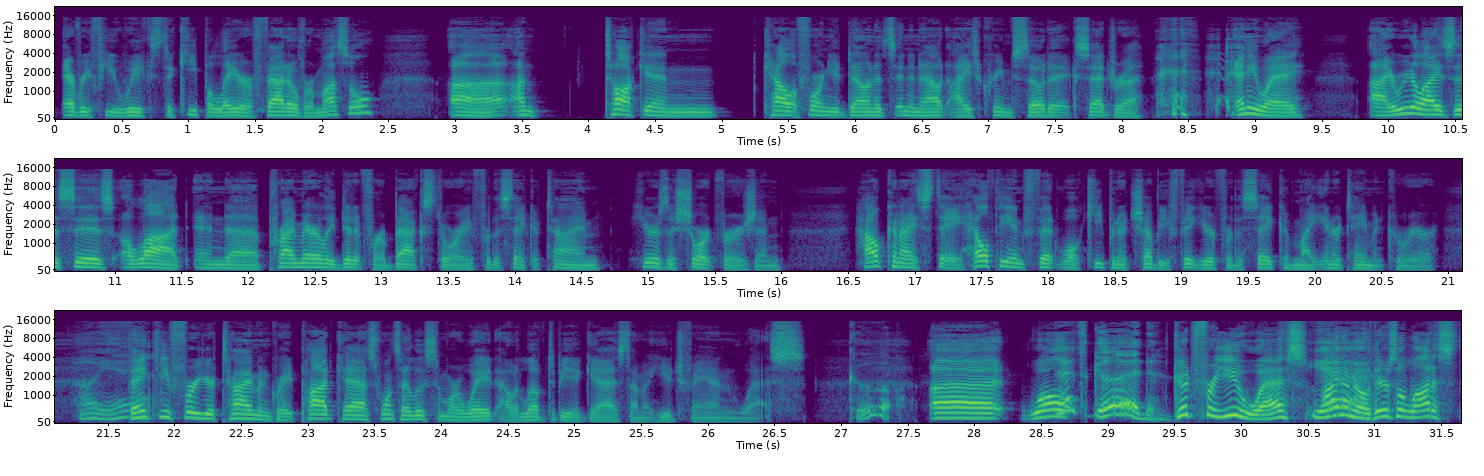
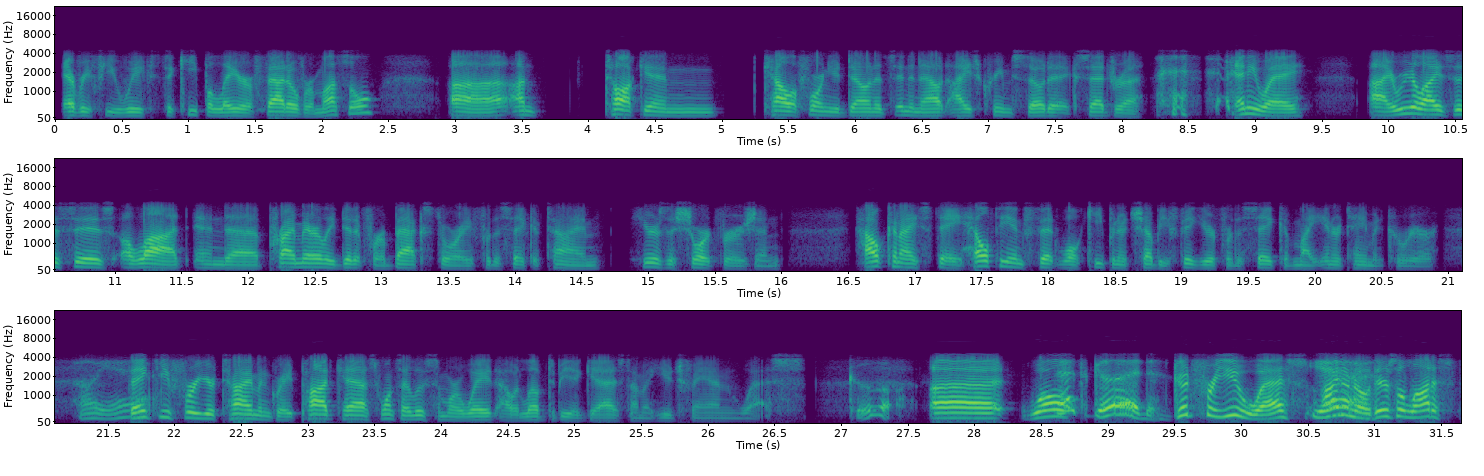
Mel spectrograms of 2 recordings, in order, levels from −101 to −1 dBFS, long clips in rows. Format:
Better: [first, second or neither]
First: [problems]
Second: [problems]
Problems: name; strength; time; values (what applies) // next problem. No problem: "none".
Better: first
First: none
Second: phone-call audio; nothing above 4 kHz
